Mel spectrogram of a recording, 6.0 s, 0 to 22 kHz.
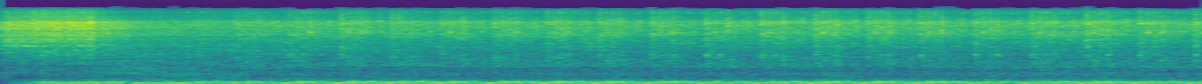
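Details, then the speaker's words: Wrecker V8 with Toker cam at idle before timing: steady, soft, slightly sluggish even low rumble; timing light shows only about three degrees before top dead centre with vacuum advance connected, so base ignition timing is too far retarded. "we still need to set the proper ignition timing with the timing light i can see that we're only about three degrees before top dead center and that's with the vacuum advance still hooked up definitely not where we want to be"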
